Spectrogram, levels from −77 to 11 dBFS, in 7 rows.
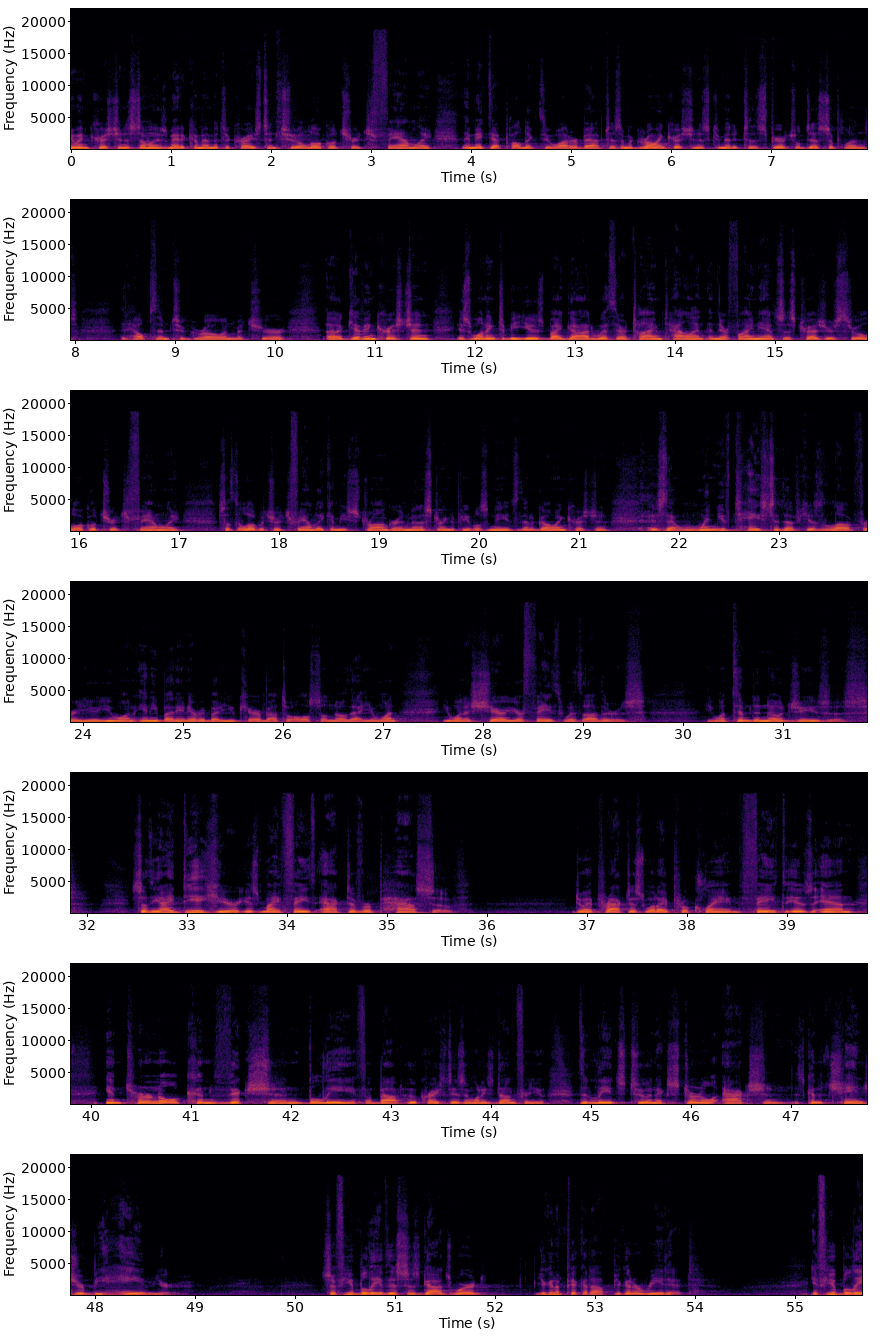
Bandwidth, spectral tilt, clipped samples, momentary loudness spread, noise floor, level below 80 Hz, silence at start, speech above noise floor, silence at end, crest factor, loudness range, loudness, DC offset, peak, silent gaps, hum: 18.5 kHz; -7.5 dB/octave; under 0.1%; 9 LU; -58 dBFS; -72 dBFS; 0 s; 33 dB; 0 s; 16 dB; 4 LU; -26 LUFS; under 0.1%; -8 dBFS; none; none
